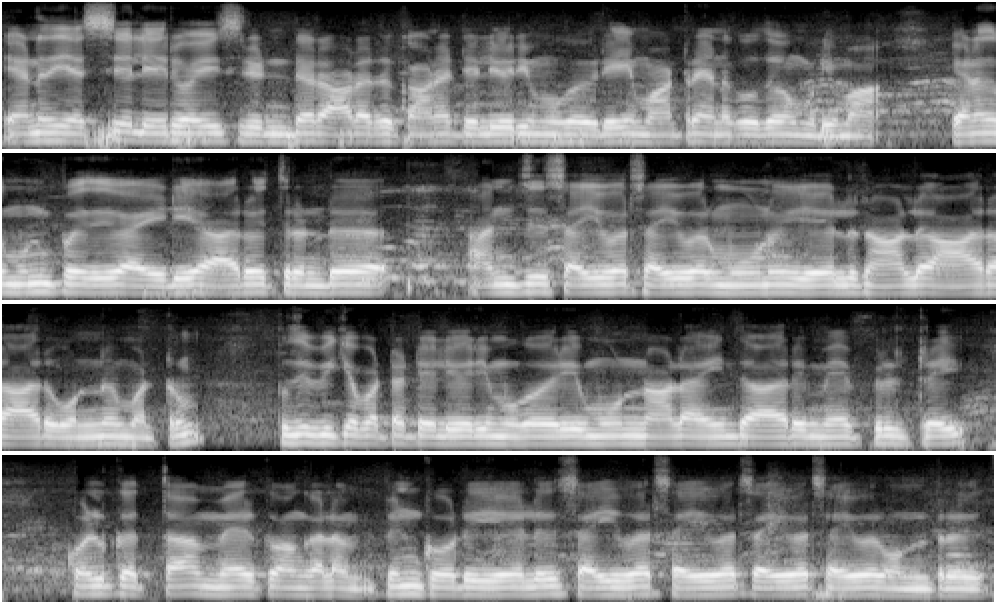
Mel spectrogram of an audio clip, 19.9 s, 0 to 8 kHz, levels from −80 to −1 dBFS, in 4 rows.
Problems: constant background noise, continuous background conversations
